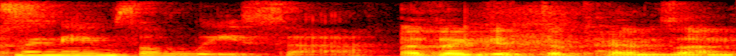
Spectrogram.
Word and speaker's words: Alissa: Because it's spelled Alissa. Yeah, that's what I thought. Yeah, but my mom was always like, no, that's how you spell Alissa. And I was like, that's not right. But Alissa is how you would think you would spell phonetically, Alissa. yeah, that's the right way to say it.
